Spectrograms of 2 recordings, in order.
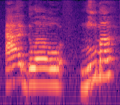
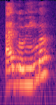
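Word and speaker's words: Aglaonema: glow NEMA igloo NEMA that's how how I pronounce it but I don't think that that's right I think it's pronounced differently cuz if you look at the term you look at the word it is spelled differently then how I'm pronouncing it but I'm pronouncing it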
